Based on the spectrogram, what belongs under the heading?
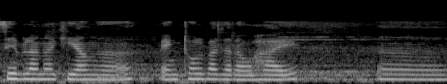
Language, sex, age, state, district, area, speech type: Bodo, female, 18-30, Assam, Chirang, rural, spontaneous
